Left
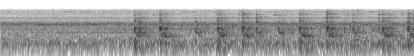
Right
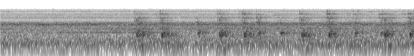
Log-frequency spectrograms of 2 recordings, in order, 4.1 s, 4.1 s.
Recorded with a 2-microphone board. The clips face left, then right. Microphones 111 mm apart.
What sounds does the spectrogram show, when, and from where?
1.3 s dripping: 75° left (ahead or behind), 5.5 m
